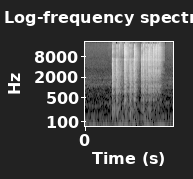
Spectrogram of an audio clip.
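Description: Tabletop gaming dice drop and clatter across a table, a sudden burst of hard rattling clicks that tumble and settle over about a second.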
